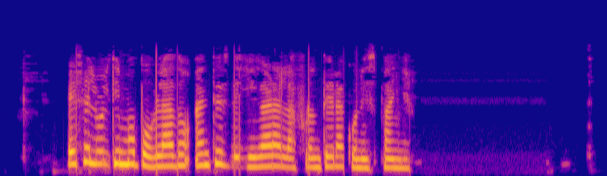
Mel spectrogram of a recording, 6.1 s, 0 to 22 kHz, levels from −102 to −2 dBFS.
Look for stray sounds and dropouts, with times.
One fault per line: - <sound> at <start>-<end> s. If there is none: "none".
none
